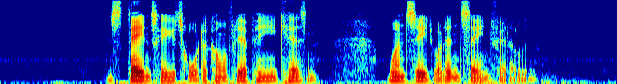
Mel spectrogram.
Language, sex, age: Danish, male, 31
